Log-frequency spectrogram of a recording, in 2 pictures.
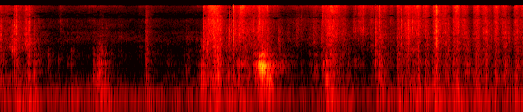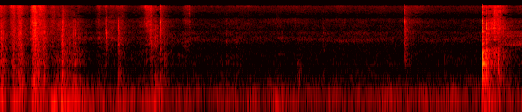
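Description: Flour being scooped and poured into a mixing bowl with a measuring cup: rustling, scraping and light clicks, with one sharp knock about two and a half seconds in. It goes much quieter for the last few seconds.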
